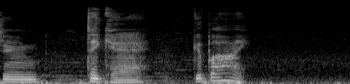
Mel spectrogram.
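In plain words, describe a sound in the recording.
A man speaks warmly and close up.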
